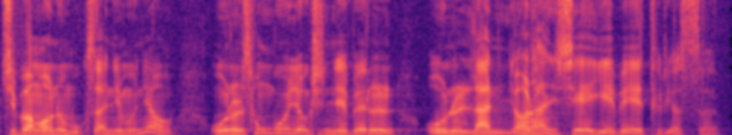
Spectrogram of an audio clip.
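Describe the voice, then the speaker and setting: A middle-aged male pastor giving a sermon, telling a story and growing animated as he retells it. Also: high-pitched, brisk, vocal fry. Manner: storytelling, grows animated and loud when retelling.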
